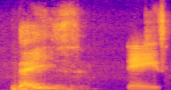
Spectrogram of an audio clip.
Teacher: Days, again with a Z sound, because A actually is a vowel sound.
